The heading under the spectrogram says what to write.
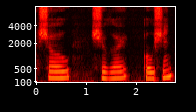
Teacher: we have sh with no vibration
